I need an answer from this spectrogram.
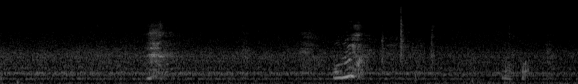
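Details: Japanese honey bees humming in an open-air colony in a frameless box hive, grown over two months and preparing to swarm, with queen cells present; a low steady drone with a few brief louder buzzy bursts and a short rising whine.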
